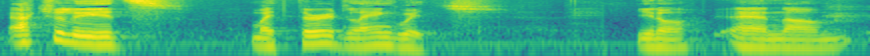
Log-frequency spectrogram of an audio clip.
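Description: A middle-aged man from Hawaii with a Hawaiian accent, Pidgin his first language, preaching a sermon in a relaxed, chatty, folksy way. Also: medium pitch, slow pace. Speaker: pastor.

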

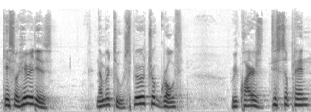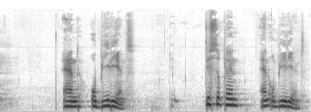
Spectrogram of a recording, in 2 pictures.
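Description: A middle-aged man preaches a sermon in a church, taking his time over each phrase. His voice sits a little high and has a gravelly fry, worn down by a cold. He leans hard on repeated words and calls on the room for an amen. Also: animated, slow, pauses often, warm tone. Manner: emphatic, repeats key words, asks the congregation for an amen. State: losing his voice, sick. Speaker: pastor. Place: church sanctuary.

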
